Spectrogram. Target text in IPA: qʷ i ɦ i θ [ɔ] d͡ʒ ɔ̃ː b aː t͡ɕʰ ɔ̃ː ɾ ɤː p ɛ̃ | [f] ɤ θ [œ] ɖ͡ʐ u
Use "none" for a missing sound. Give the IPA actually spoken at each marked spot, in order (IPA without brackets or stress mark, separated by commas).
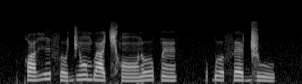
ɤ, ɓ, ɛ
